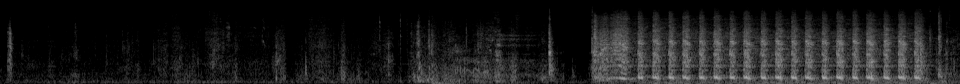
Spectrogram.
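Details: 1996 Toyota Tacoma with customer-installed cheap parts; starter cranks steadily about three turns a second but the engine never catches; crank no-start.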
